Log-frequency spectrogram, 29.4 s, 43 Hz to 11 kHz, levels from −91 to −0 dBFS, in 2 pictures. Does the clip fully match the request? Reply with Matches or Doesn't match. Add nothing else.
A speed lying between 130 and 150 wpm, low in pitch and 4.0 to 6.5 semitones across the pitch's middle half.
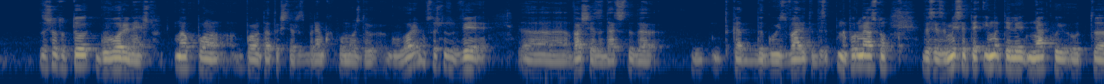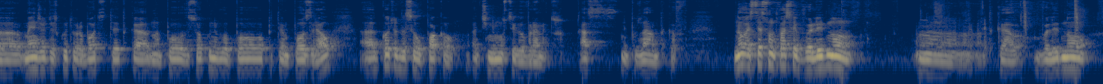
Matches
